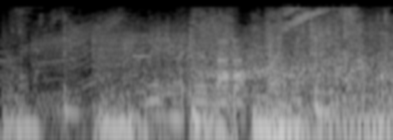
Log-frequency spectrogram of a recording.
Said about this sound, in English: It's really loud, I'm sorry. oh my god. Ugh, it's broken glass. Stone Cold Steve Austin in your face. Get you woke up. Oh my god, it's so loud.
